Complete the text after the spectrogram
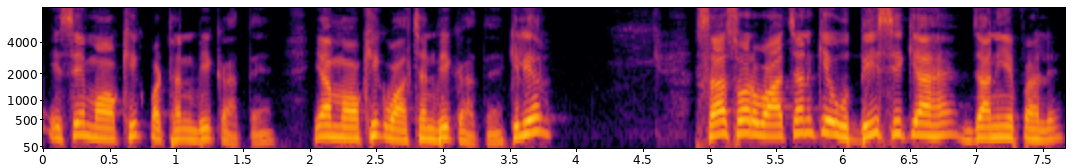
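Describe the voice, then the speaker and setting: An older male teacher giving an exam-prep lecture. He often checks that the class understands and dictates notes slowly. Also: sits high, no room sound, clean studio sound. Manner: checks understanding with repeated questions; demonstrates slow, paused recitation.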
